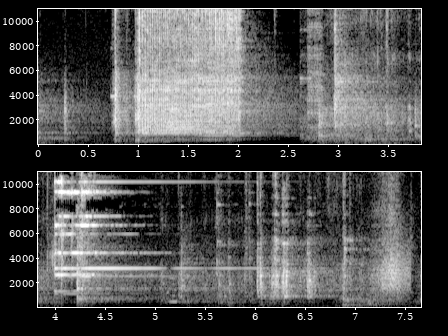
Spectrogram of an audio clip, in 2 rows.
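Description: Impact wrench loosening 9/16 bolts, with loud short bursts of rattling hammering, separated by pauses and metallic clinks of tools, close up in a workshop.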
